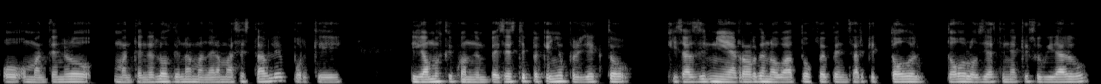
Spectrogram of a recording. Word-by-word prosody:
o 115 0 -1
mantenerlo 115 +2 0 0.2
mantenerlos 110 +2 -1
de 115 - -2
una 120 - 0
manera 110 -2 -1
más 115 0 -4
estable, 130 +6 0
porque, 110 +1 -3 0.7
digamos 120 +2 +4
que 130 0 -3
cuando 115 -3 0
empecé 110 +2 +1
este 145 +5 +1
pequeño 130 +1 +2
proyecto, 120 +1 0 0.3
quizás 115 0 -1
mi 125 -2 +3
error 120 +2 +2
de 130 - +4
novato 115 +1 +1
fue 115 -1 -1
pensar 115 -1 -3
que 115 - -6
todo 120 +1 +4
el 120 - -2 0.2
todos 125 +2 +2
los 115 -2 +2
días 115 0 0
tenía 115 -1 -5
que 125 - -5
subir 115 -2 -1
algo, 120 +5 +2
115 Hz, 180 wpm, -22 LUFS, 115-125 Hz, 0.7 s, digamos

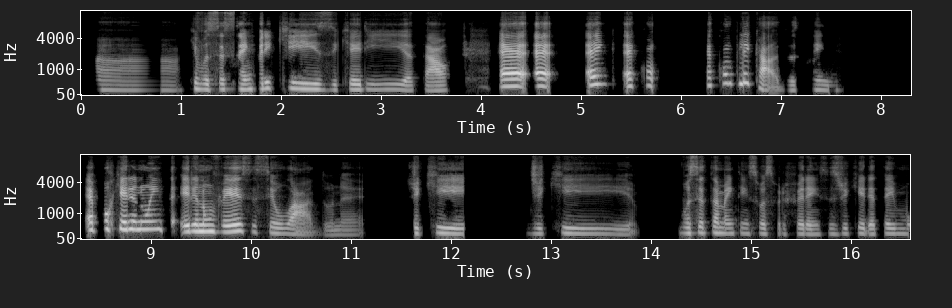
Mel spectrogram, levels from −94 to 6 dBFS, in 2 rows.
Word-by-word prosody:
Ah 150 -2 -15
tá, 150 -1 -20
que 195 - -6
você 175 0 -5
sempre 180 +2 -1
quis 180 -5 -3
e 160 - -12
queria 170 -2 -7
tal. 145 +1 -2 0.5
É 265 +1 +11 0.2
é 400 - +9 0.4
é 310 +3 +6 0.3
é - - -4
com 285 +1 -7 0.5
é 290 - -3
complicado 365 +2 -2
assim. 155 0 -14 0.8
É 275 - +5
porque 310 +3 +2
ele 300 +1 +7
não 300 +1 +3
enten 295 -1 -5
ele 230 +2 +5
não 230 0 +6
vê 220 +1 +5
esse 235 -3 -6
seu 180 -3 -8
lado, 135 -4 -6
né. 135 0 -21 0.5
De 175 - -5
que 175 -3 -3 0.6
de 170 -1 -12
que, 165 -4 -10 0.4
você 180 +1 -6
também 185 -3 -5
tem 170 -1 -16
suas 165 0 -11
preferências, 155 -1 -11
de 170 - -13
querer 170 -2 -8
até 165 +2 -10
imo 165 -1 -12
170 Hz, 150 wpm, -22 LUFS, 160-215 Hz, 0.8 s, É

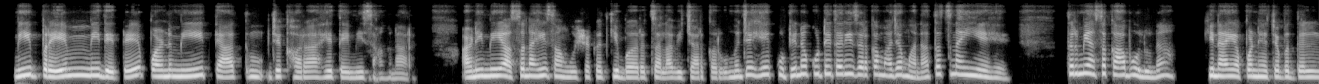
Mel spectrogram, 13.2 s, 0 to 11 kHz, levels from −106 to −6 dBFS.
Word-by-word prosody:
मी 235 +5 +5
प्रेम 215 +2 +6 0.2
मी 245 0 +3
देते, 200 +5 +2
पण 215 -1 +4
मी 215 +1 +3 0.2
त्यात 195 0 -2 0.2
जे 210 - +1
खरं 185 -1 -3
आहे 190 +1 -1
ते 180 -2 -1
मी 180 +1 -3
सांगणार. 160 -3 -10 0.6
आणि 205 +4 +4
मी 235 +1 +4
असं 230 +1 +2
नाही 230 +1 +2
सांगू 210 -4 -2
शकत 195 -1 -5
की 210 - +2
बरं 180 0 -1
चला 180 -2 -1
विचार 175 0 -5
करू, 175 -1 -6
म्हणजे 205 +7 -1
हे 270 - 0
कुठे 245 -2 -1
ना 290 - +2
कुठेतरी 290 0 0
जर 265 -2 0
का 280 - 0
माझ्या 250 0 -1
मनातचं 205 +10 -4
नाहीये 255 -6 +2
हे 155 - -10 0.6
तर 300 - +3
मी 310 +1 +3
असं 300 +1 0
का 260 -1 +2
बोलू 235 -7 0
ना? 220 +7 -3 0.4
की 245 - +2
नाही 225 0 +4
आपण 215 0 +1
ह्याच्याबद्दल 200 -1 -1
210 Hz, 205 wpm, -26 LUFS, 190-245 Hz, 0.6 s, प्रेम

